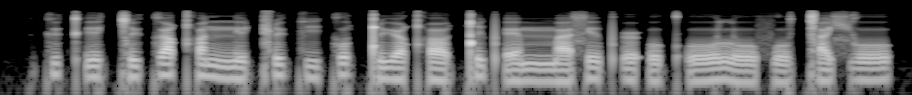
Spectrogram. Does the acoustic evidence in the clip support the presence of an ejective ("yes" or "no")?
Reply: yes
